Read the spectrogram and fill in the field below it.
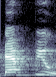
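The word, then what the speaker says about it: debut: प्रवेश करते हैं तो इसको कहा जाता है डेब्यू और इसकी स्पेलिंग होती है जीबी क्यूटी डेब्यू ना कि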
